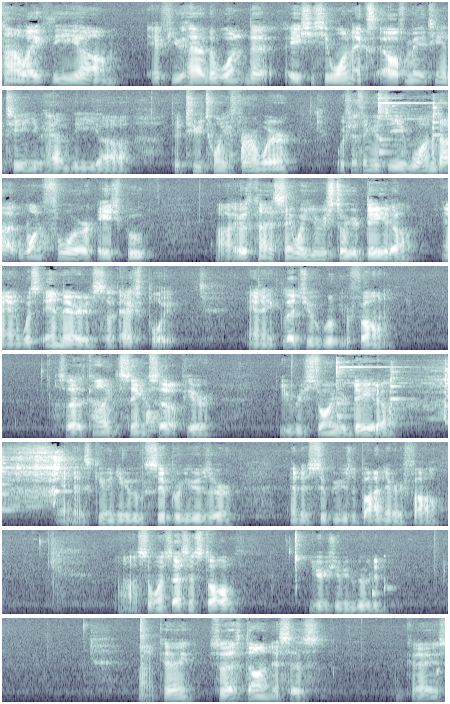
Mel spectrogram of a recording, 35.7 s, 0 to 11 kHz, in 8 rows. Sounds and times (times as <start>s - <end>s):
Speech: 0.0s - 15.2s, 15.8s - 17.4s, 18.2s - 20.0s, 20.6s - 21.8s, 22.9s - 26.8s, 27.9s - 30.6s, 32.6s - 34.5s, 35.2s - 35.6s.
